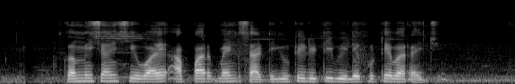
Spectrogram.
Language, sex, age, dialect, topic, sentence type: Marathi, male, 18-24, Standard Marathi, banking, question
